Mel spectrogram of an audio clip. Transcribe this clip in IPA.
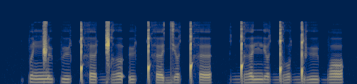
p ɘ ŋ͡ǁ ʉ p ʉ ǃʰ ə ɡ͡ǁ ɤ ʔ ʉ ǃʰ ə dʲ ɤ ǃʰ ə | ɡ͡ǃ ə nʲ ɤ ɡ͡ǃ o ɡ͡ǃ ʉ b ɔ

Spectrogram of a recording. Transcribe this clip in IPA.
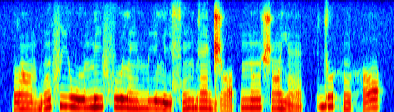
l ɔ̃˨ b ũ˨˦ f i˦ w u˧ n i˧ f u˧ l ĩ˧ m i˧ l i˨ s ĩ˨˦ ɡ ɛ̃˧ d͡ʒ ɔ˨ | n ũ˧ ʃ ɔ̃˧ j ɛ̃˨ | d u˧ h ũ˨ h ɔ˨˦

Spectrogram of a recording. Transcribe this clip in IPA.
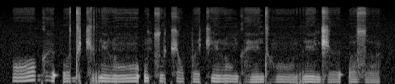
ɔː ɡʱ ʏ ʔ ʊ d ə t͡ʃ r ẽ l ɔ̃ː ʔ ũ t͡s u t͡ʃ ɔ p ɘ t͡ʃ ẽ l ɔ̃ ɡʱ ẽ dʱ ɔ̃ː r ẽ d͡ʒ ɘː ʔ ʏ zˤ ʏ

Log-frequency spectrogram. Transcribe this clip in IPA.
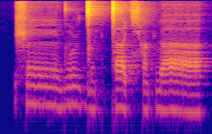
ʂ ẽː d̪ ũ ɳ ɡ͡ǀ ɛ̃ k ǀ a t͡ɕʰ ã k ɳ aː

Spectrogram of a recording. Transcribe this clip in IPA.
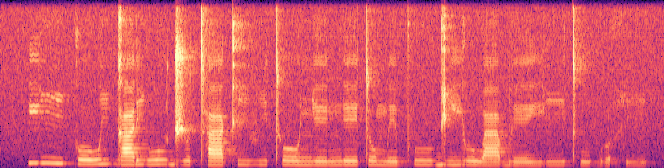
j iː˦˨ k o˨ w i˦ ɡ a˨˦ ɾ i˦˨ w u˦ d͡ʒ ʊ˨ tʰ a˨ kʰ i˨ v i˨ tʰ oː˦˨ ɲ eː˨ ŋ eː˦ t o˦ m e˨ pʰ uː˦ ɡ i˦ j ʊ˦ w a˨ b eː˨ j iː˨ tʰ u˨ ɓ ʊ˨ h i˨

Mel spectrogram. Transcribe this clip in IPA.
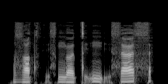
z ɑ t͡sʼ ḭ s ŋ ɜ t ḭ ŋ ḭ s æ s

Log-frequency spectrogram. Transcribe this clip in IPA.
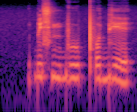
ɓ ɪ sʲ m b u pʼ ʊ bʲ e

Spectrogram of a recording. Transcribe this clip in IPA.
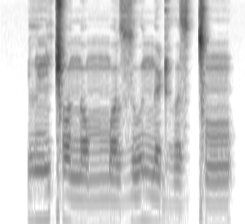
l ĩ ǁ ɔ n ɔ mː ɔ l z u n ɯ ɖʱ ɤ z ǀ õ

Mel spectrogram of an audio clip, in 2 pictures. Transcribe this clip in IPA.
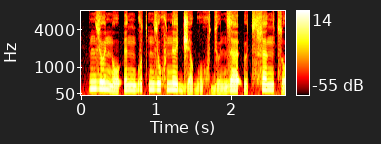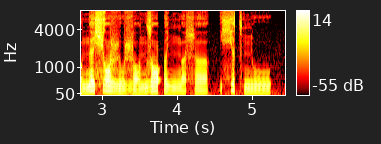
n z ʉ˥ n o˩ ʔ e˥ ŋ ɡ o˥ t͡s n z ʉ˥ xʷ n e˥ d͡ʒ ɛ˩ ɡʷ e˩ xʷ d ʉ˩ n z ɛ˥ ʔ ʉ˩ t͡s ɬ ɛ˥ ŋ t͡s o˩ n ɛ˥ ɕ ɔ˥ ɮ u˩ ɮ ɔ˩ n z ɔ˥ ʔ ɐ˩ ɲ ŋ ɐ˩ ɬ ɐ˩ | ç ə˥ t͡s ɲ u˩

